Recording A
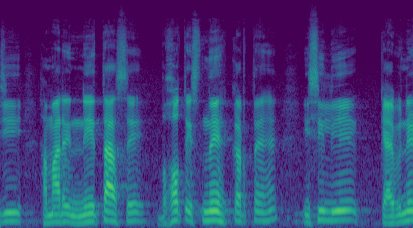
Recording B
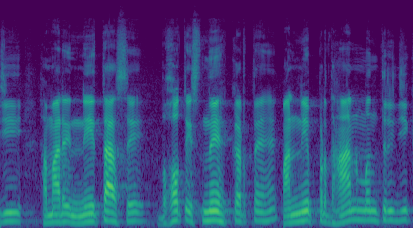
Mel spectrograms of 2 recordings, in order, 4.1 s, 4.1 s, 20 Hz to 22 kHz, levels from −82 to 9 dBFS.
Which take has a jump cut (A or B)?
B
